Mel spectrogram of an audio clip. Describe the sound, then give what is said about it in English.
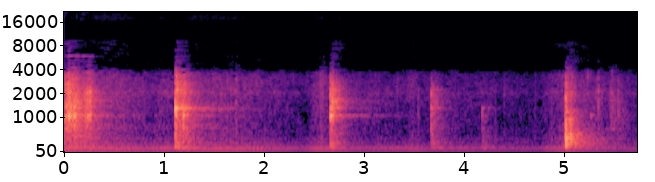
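A rock fragment dislodged from just inside the edge of a circular, water-filled pit tumbles down into it, striking several times in a run of sharp, irregular knocks with brief ringing decays, the last impact among the loudest. No voices are heard. “There's a loose fragment of rock just inside the edge. If only I can dislodge it.”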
